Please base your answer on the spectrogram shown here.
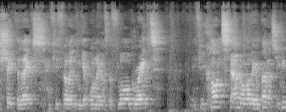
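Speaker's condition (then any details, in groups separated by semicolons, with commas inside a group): No condition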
